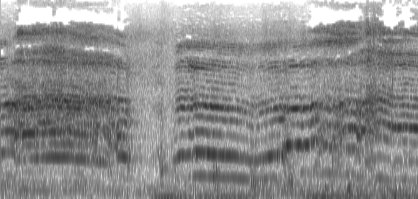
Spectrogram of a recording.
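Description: Baby crying in two long wails, the second starting about a second and a half in: a tired, fussy cry.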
